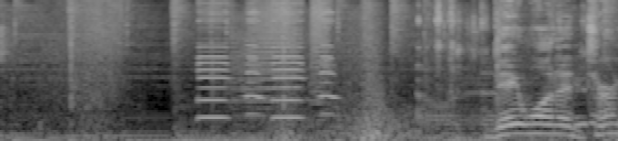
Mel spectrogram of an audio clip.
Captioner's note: honk sounds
